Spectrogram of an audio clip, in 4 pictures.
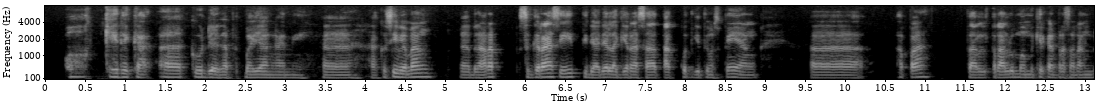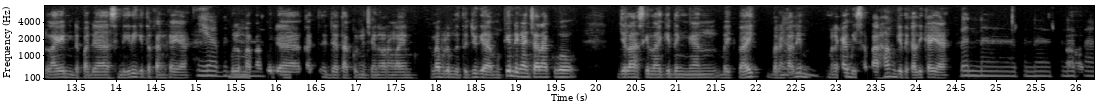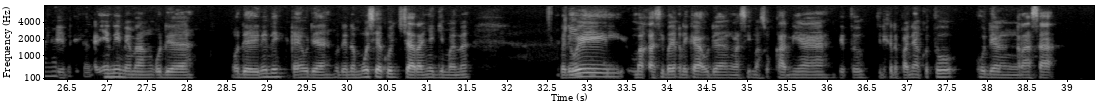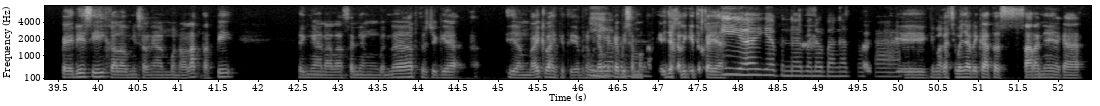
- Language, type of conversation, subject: Indonesian, advice, Bagaimana cara saya menolak permintaan orang lain tanpa merasa bersalah atau takut mengecewakan mereka?
- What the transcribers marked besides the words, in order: static; distorted speech; other background noise; in English: "By the way"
